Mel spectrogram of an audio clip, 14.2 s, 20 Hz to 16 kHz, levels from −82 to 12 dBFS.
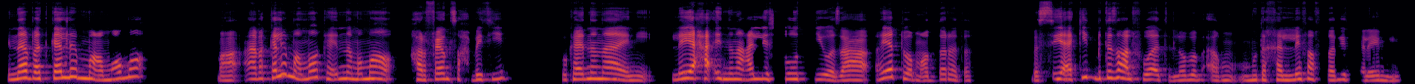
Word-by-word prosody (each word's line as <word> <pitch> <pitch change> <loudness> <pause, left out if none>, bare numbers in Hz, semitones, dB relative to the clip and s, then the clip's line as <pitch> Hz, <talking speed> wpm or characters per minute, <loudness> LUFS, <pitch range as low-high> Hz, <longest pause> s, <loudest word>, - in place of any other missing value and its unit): إن 230 - +1
أنا 290 - +9
باتكلَّم 280 +4 +4
مع 255 -6 +3
ماما 280 - 0 0.7
ما 190 +1 -1
أنا 250 +1 -1
باتكلَّم 360 +10 +2
مع 320 - +2
ماما 295 +7 0
كإن 255 0 0
ماما 245 -1 +2 0.2
حرفيًا 230 +3 +2
صاحبتي، 240 +4 -6 0.5
وكأن 235 +3 +1
أنا 250 -3 +4
يعني 190 -2 -4 0.2
ليَّ 270 +5 +6
حق 265 - +3
إن 245 -3 +1
أنا 245 - +2
أعلِّي 240 +3 0 0.2
صوتي 245 -2 -4
وأزعَّق. 200 0 0
هي 310 +5 +5
بتبقى 260 -10 -5
مقدِّرة 200 +4 -6
ده، 185 0 -15 0.6
بس 185 +5 -5
هي 250 -4 +4
أكيد 310 +7 -2
بتزعَل 275 0 +2
في 255 -2 -10
وقت، 220 -3 -1
اللي 185 +3 -7
هو - - -5
بابقى 205 -2 -6
م 195 0 -8
مُتخلِّفة 210 +4 -1
في 235 - -16
طريقة 210 +2 -4
كلامي. 185 -1 -5
235 Hz, 180 wpm, -25 LUFS, 205-260 Hz, 0.7 s, أنا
